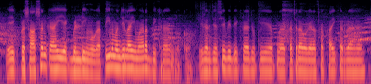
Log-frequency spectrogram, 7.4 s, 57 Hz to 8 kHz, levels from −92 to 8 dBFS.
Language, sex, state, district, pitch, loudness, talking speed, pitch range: Maithili, male, Bihar, Begusarai, 125 Hz, -19 LUFS, 225 wpm, 120-130 Hz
